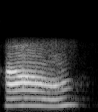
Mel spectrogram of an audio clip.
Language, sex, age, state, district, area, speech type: Maithili, female, 18-30, Bihar, Samastipur, rural, conversation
